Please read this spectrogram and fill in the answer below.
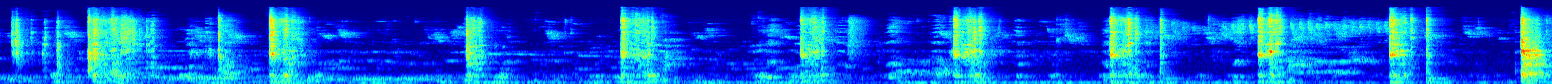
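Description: A metal ladle clanking and scraping against a large metal wok as cooked mussels in their shells are scooped out, the shells clattering together; about one sharp clank a second.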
